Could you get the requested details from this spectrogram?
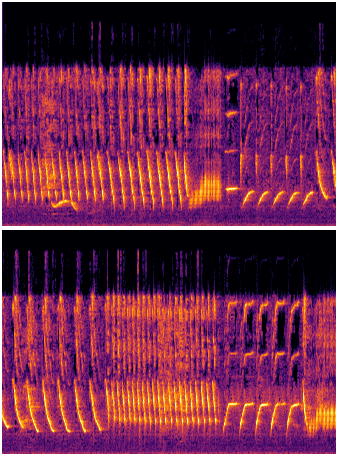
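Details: Lure recording of canary song for coaxing quiet or young birds: rolling fast trills, sharp swooping whistles and buzzy bursts alternate continuously at a high pitch.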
